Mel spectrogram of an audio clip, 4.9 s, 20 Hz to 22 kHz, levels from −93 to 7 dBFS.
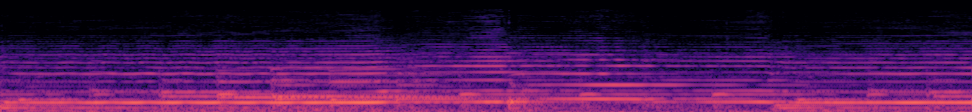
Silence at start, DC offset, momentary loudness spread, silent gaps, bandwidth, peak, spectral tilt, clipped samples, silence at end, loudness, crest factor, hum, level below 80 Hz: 0 s; under 0.1%; 7 LU; none; 6.2 kHz; -16 dBFS; -7.5 dB/octave; under 0.1%; 0 s; -31 LUFS; 14 dB; none; -52 dBFS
